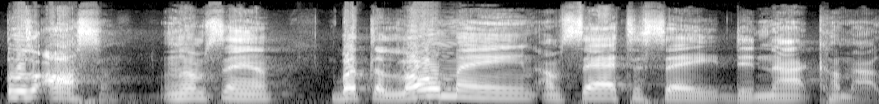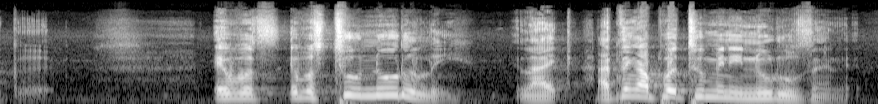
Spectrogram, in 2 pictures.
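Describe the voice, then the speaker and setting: Fairly high-pitched, very animated and brisk, a male podcast host tells stories full of slang and profanity. He keeps checking in with "you know what I'm saying" to see that his audience follows.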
